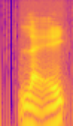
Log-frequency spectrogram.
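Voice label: "lei", Chinese, third tone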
